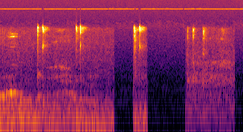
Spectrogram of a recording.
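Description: Near silence: faint room tone with a few soft clicks, dropping to dead silence about halfway through.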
